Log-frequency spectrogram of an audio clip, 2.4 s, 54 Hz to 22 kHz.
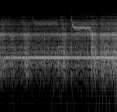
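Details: Soundesign 2422 radio after recapping, on a 6 V supply with a signal generator on AM: clear, steady whistle well above faint hiss; the test signal passes strongly, so the IF stage works.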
